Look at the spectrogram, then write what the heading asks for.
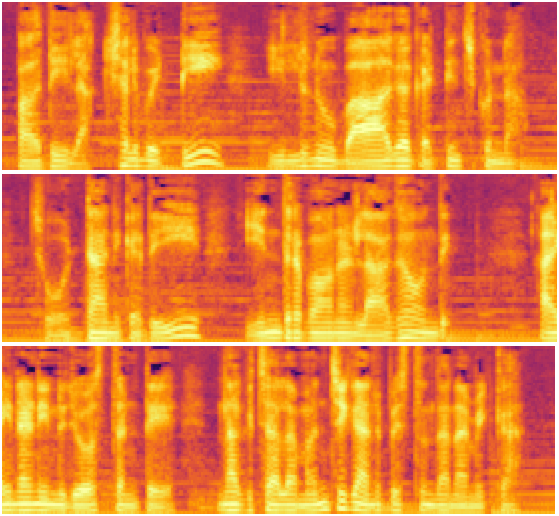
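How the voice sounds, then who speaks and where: Guy doing a kindly older father in law, low voice, affectionate, cartoon tale w music behind. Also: dark tone, close to an everyday voice. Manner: affectionate, emphatic.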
